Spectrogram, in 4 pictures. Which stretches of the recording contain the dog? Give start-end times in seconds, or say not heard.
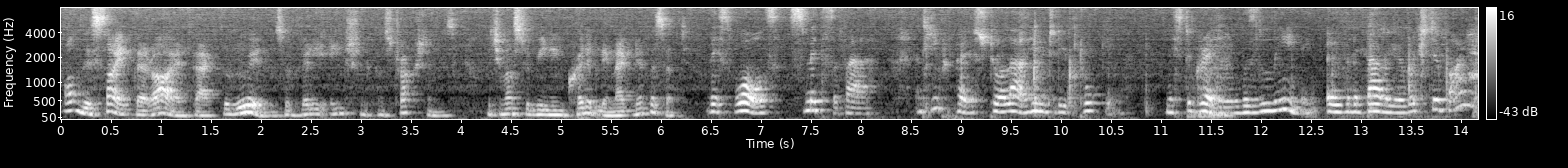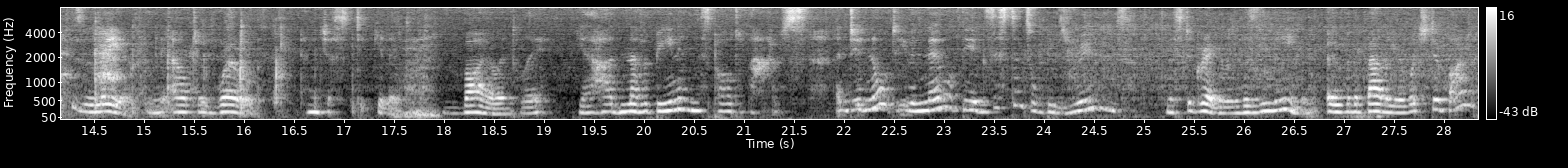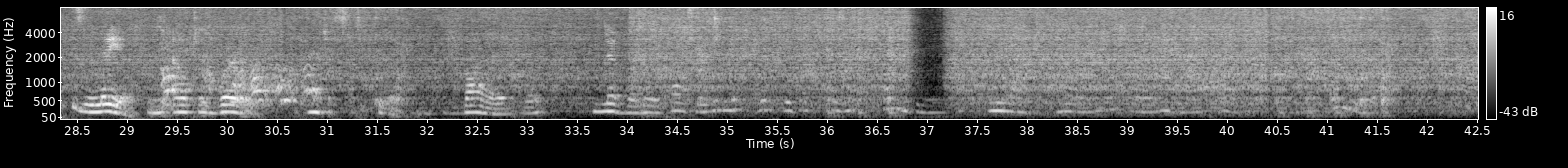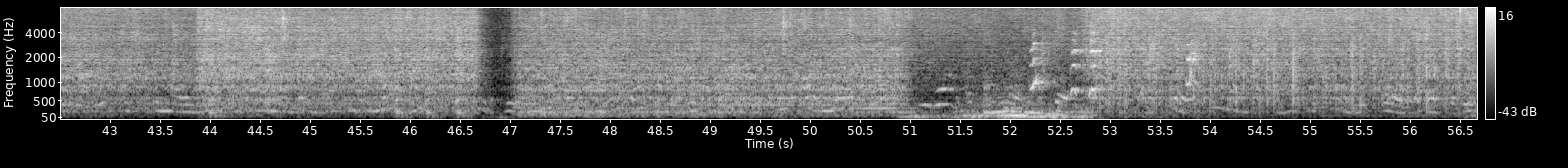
13.6-15.6, 29.3-31.0, 52.1-54.0.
